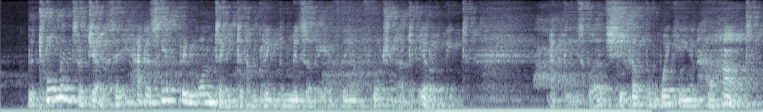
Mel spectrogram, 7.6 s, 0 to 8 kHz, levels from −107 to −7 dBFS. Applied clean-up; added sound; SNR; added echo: none; Breathing; 9 dB; reverberation time 0.8 s.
